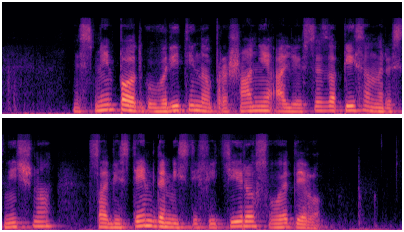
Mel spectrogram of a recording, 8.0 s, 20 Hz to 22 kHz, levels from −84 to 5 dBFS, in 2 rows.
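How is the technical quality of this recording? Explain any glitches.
The quality is poor throughout. For the whole clip the speech sounds hoarse, grainy and muffled, with nothing above 12.1 kHz. This is likely heavy Opus compression in its hybrid speech mode, where a tiny bit budget, fitting about 12 kbps, narrows bandwidth and replaces fine detail with noise.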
